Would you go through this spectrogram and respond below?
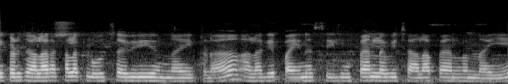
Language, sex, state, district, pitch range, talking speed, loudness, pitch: Telugu, female, Andhra Pradesh, Manyam, 160-175 Hz, 200 wpm, -17 LUFS, 170 Hz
